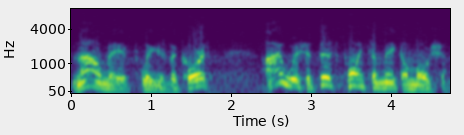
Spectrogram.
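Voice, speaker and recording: Shrewd country lawyer arguing in court, pitch swinging all over, old dull radio drama sound. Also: male voice, big pitch swings, husky, heavily acted. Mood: indignant. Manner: theatrical, deliberate courtroom rhetoric.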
